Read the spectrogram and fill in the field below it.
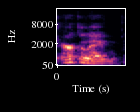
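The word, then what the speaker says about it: Ercole: Whereas, you know, he's trying to, if Hercule, is that how you say it?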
